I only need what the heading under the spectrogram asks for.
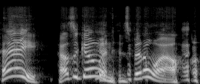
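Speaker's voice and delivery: excited, enthusiastic voice. A co-host redoing his hello after being introduced, excited greeting. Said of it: "when you evince excitement, that sounds fake".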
